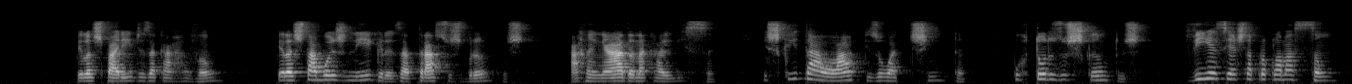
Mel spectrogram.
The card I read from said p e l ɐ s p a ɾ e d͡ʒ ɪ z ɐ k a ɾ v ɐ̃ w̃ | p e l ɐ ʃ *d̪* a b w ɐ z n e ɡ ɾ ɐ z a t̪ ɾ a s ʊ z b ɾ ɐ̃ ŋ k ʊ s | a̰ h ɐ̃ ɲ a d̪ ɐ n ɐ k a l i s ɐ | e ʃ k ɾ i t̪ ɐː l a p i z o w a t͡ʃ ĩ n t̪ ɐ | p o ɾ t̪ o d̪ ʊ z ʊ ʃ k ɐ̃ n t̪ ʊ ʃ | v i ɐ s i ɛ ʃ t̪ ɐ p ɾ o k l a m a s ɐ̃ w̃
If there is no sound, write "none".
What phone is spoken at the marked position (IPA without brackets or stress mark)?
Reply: t̪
